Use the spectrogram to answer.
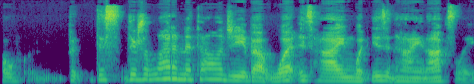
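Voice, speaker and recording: An unremarkable speaking voice, this woman with an American accent talks at a fairly quick pace and fairly low pitch, with lively intonation. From US. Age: 50s. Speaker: nutritionist and author. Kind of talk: podcast interview.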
